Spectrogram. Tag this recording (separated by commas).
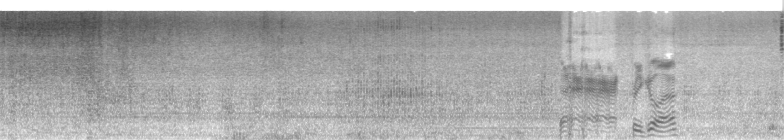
Water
